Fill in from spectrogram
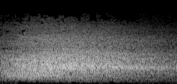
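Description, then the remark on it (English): An audience roars together in one sustained, loud, dense wall of voices, swelling briefly and then holding steady for almost two seconds before easing slightly at the end. “Roar!”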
